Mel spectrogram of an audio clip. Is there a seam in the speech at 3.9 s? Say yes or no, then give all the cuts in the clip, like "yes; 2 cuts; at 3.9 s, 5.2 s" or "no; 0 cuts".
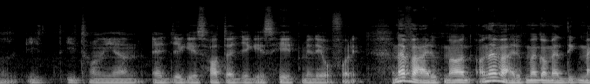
yes; 1 cut; at 3.9 s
